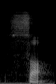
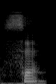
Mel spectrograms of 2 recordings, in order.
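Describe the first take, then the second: First: The s sound is heavy and emphatic. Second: The s sound is light and plain. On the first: The speaker calls it right. "mais ça" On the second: The speaker calls it wrong. "on ne dit pas"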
